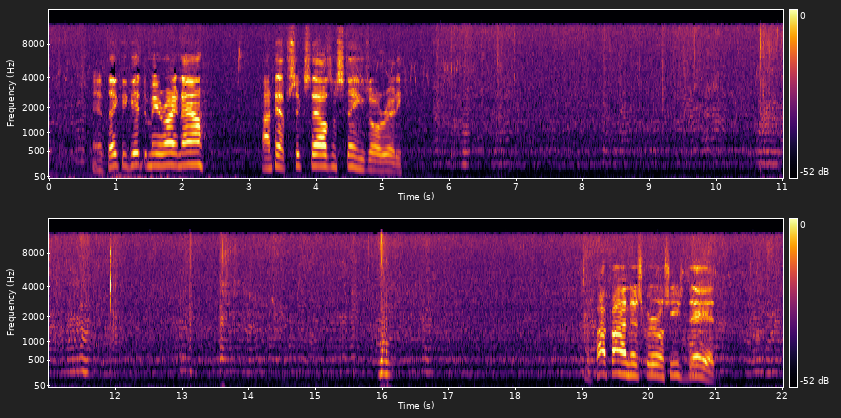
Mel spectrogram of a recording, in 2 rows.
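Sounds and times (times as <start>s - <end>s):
honeybees buzzing: 0.0s - 22.0s.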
